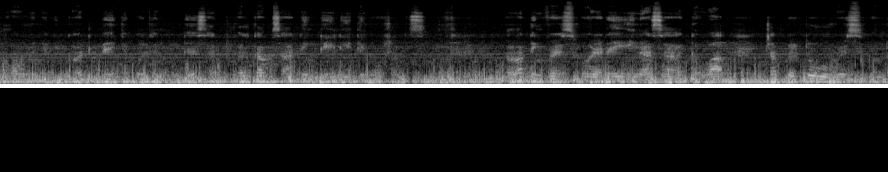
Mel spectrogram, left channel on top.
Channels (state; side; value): silent; right; digital silence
